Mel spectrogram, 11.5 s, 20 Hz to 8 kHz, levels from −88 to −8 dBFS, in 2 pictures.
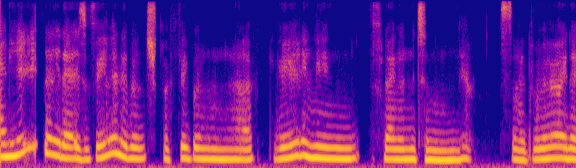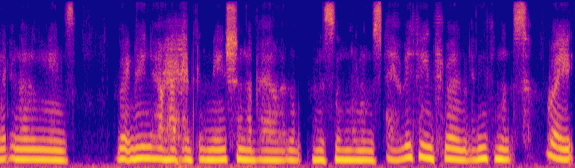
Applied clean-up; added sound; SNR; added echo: neural diffusion model UNIVERSE++.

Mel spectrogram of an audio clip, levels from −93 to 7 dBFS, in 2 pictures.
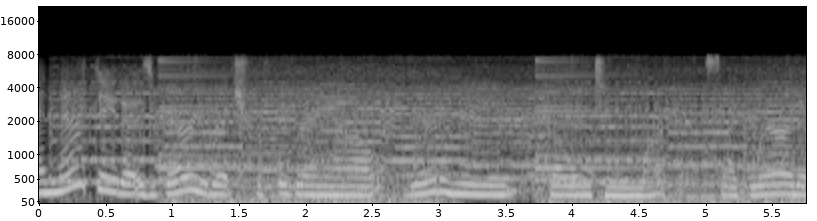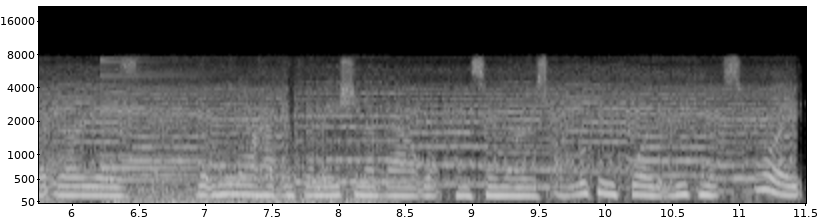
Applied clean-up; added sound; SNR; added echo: none; Keyboard (musical) + Electric guitar; 5 dB; none.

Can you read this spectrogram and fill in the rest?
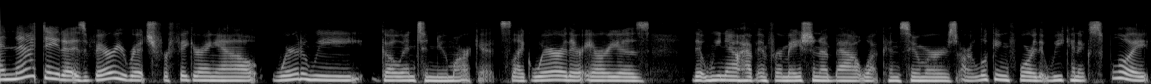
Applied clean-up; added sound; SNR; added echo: none; none; none; none.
